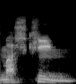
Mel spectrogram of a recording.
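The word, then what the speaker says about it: משכים: sha'ani, maskim, So maskim means agree, and this is mashkim, which means to get up early.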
